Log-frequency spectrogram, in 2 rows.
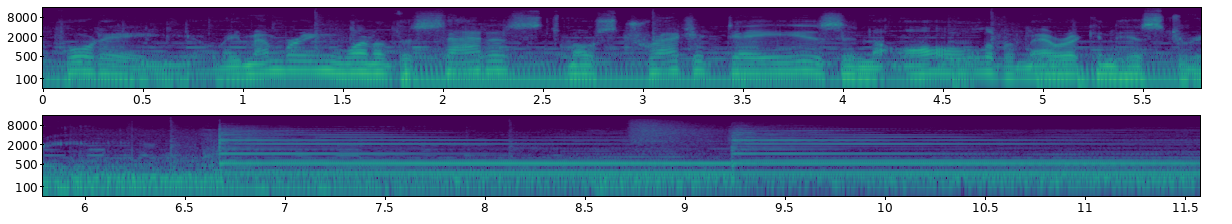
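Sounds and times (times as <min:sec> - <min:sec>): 
speech: 0:00.1 - 0:06.7
bell tolling at the site of the World Trade Center: 0:06.0 - 0:11.5.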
